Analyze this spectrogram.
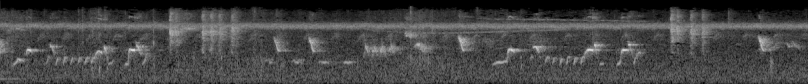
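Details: Wild juvenile White-rumped shama from forest, repeating a phrase of quick stuttered notes ending in bright whistles several times, with a shrill insect drone and occasional hissing bursts in the background.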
